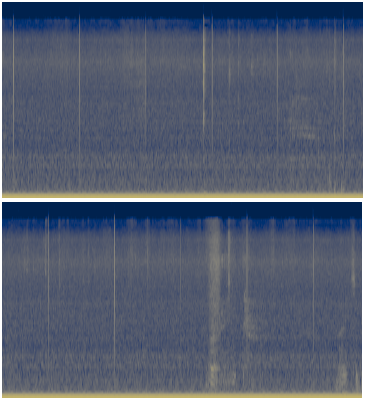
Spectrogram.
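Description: A loud, steady low hum runs under faint scattered clicks and rustles of deco mesh and clothespins being handled. A short bit of voice comes near the end.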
